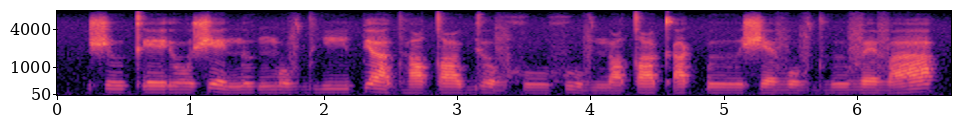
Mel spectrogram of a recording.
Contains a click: no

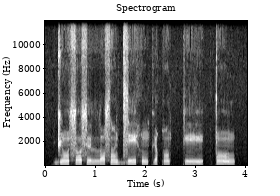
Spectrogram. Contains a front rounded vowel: yes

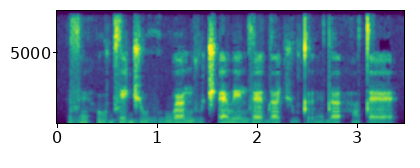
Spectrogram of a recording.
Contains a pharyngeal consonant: no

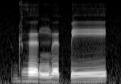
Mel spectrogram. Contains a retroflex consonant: yes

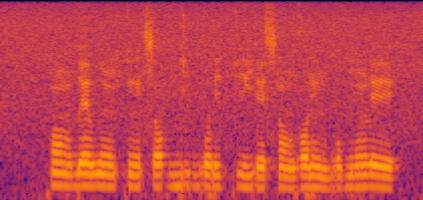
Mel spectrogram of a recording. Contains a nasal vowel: yes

